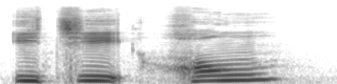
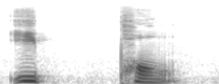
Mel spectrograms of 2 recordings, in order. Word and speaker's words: 一本: It is difficult to pronounce ichi hong or ichi bong. So we say ippon.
